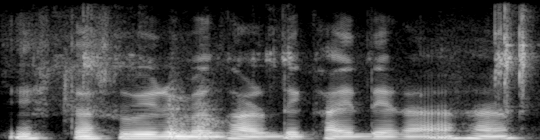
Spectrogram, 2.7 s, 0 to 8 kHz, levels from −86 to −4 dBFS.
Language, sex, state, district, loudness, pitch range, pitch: Hindi, male, Bihar, Patna, -17 LUFS, 110-120 Hz, 115 Hz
